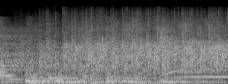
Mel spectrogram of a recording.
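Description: Audience applauding over the tail of background music, the clapping swelling in shortly after the start.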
